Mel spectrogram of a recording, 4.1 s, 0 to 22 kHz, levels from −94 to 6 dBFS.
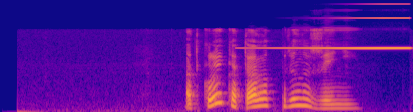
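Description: From 2.36 s to the end of the speech, a loudspeaker feedback squeal takes over. The microphone is picking up the loudspeaker it drives, and at 3.7 kHz the loop gain has passed unity, so that single frequency keeps reinforcing itself. It swells over roughly a second and a half into a steady, piercing tone that ends up a few dB louder than the speech and is still sounding when the audio stops.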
